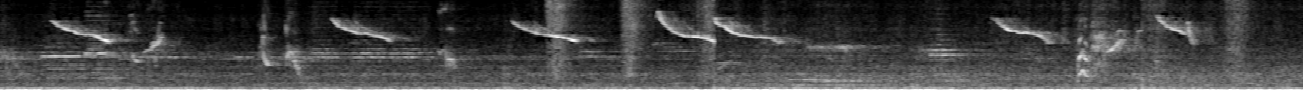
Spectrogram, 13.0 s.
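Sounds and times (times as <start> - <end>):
birds whistling downward: 5.2 - 7.8.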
